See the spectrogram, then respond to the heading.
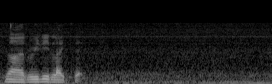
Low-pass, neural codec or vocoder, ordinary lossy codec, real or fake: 7.2 kHz; none; none; real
